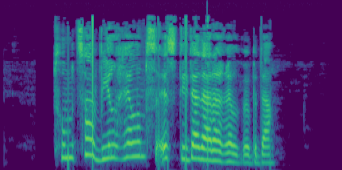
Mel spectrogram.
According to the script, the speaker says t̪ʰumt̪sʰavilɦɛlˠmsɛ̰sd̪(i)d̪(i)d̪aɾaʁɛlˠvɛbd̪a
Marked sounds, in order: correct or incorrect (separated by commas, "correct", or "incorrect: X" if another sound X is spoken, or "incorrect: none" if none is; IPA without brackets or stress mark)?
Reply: correct, incorrect: a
